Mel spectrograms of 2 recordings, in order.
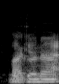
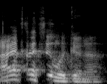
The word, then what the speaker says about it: Laguna: Laguna? I say Laguna, but Laguna? Okay, like Laguna Beach.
